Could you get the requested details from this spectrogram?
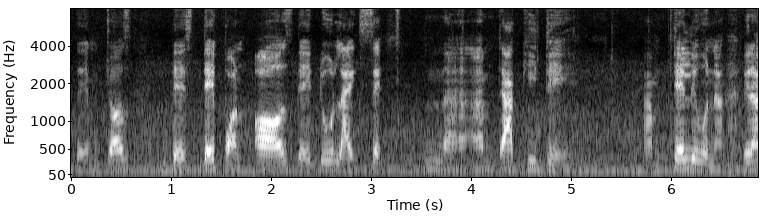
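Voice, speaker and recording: A man from Nigeria with a Nigerian accent, hosting a show with an informal Pidgin rant in a halting, repetitive, emphatic manner. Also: fairly high pitch, fairly bright tone, slight background noise, poor audio. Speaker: show host.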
